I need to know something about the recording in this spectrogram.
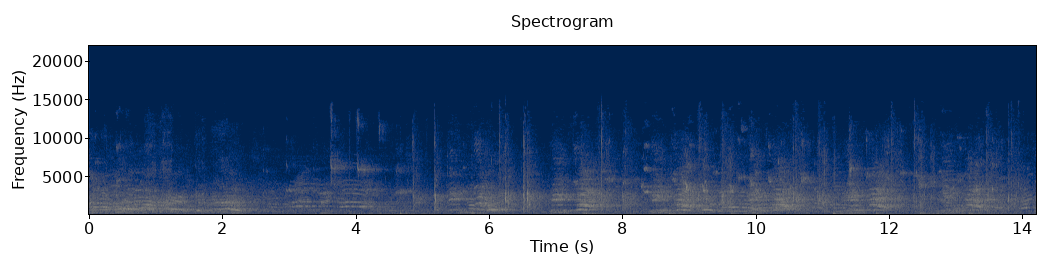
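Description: A basketball being dribbled on a hardwood gym floor, a run of short sharp bounces in the second half, under voices echoing in a large gym.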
